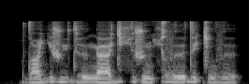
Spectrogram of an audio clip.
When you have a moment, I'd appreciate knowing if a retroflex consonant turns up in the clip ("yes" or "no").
no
